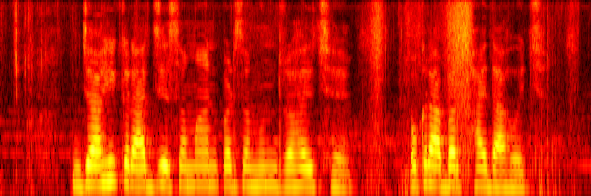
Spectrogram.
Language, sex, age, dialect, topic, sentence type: Maithili, female, 18-24, Bajjika, agriculture, statement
